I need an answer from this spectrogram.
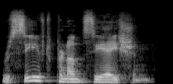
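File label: "received pronunciation", British English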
